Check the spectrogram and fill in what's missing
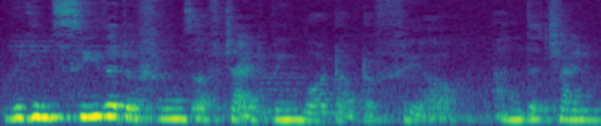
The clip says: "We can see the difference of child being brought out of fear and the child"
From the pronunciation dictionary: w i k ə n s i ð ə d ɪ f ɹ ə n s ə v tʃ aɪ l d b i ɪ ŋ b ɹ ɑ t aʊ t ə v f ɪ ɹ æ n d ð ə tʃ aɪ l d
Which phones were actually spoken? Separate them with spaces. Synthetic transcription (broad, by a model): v i k ə n s i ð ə d ɪ f ɹ ə n s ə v tʃ aɪ l d b i ɪ ŋ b ɑ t aʊ t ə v f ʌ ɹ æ n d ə tʃ aɪ l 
